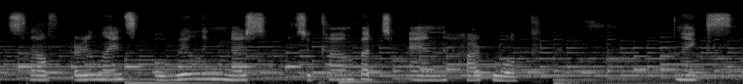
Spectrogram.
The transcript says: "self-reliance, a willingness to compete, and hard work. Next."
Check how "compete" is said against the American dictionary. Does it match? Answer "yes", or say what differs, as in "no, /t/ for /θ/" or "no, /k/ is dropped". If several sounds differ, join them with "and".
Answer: no, /f/ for /p/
